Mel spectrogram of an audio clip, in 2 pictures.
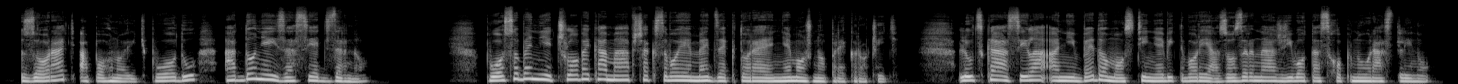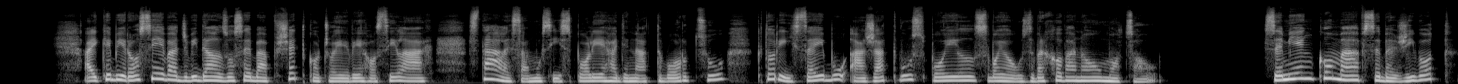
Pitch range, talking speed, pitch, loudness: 150-195 Hz, 120 wpm, 165 Hz, -19 LUFS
